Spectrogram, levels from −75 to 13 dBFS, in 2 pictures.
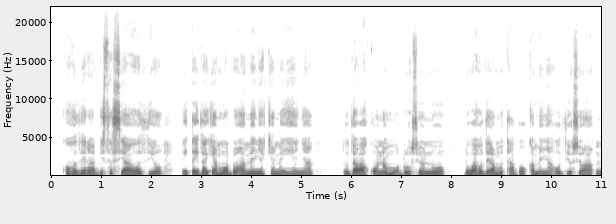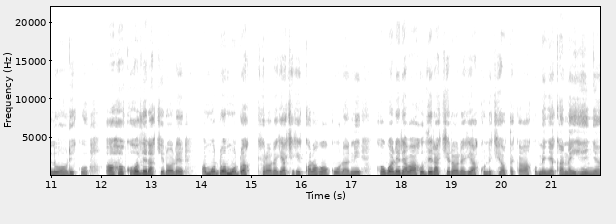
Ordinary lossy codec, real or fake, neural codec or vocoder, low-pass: none; real; none; none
